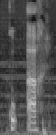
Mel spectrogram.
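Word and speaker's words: Ku'ahl: el rectángulo rojo y como se puede ver el apóstrofo representa un Saltillo la H una aspiración Así que se pronuncia kahl más o menos los kahl hablan una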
